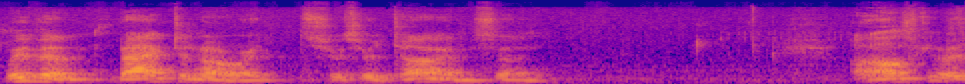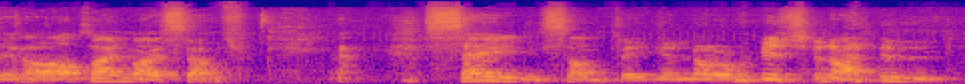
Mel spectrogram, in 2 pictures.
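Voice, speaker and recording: A man's voice: medium pitch, lively intonation, slow, darkish tone. Elderly American man, echoey distant recording. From United States. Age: 80s. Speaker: oral history interviewee. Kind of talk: reminiscing in a casual interview. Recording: echoey room, distant microphone.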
